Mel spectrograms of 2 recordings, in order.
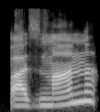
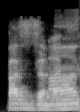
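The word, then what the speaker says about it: בזמן: And classical Hebrew, we would pronounce this as bazza, bazza, bazzaman, Bazeh. hazeh, bazzaman. But in modern Hebrew, people would Bazman. often say bazman.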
